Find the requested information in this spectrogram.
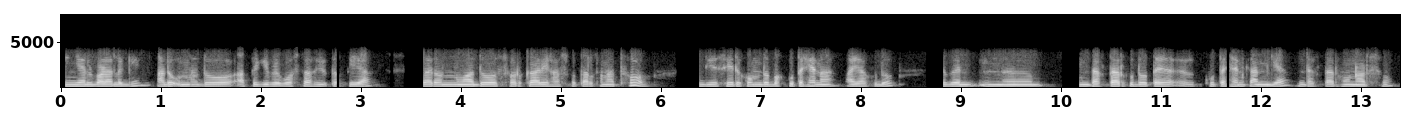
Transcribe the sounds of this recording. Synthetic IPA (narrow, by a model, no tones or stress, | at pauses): iɲɛlbaɽaləɡit̪̚ad̪ɔunad̪ɔapɛɡɛbɛbɔst̪ʰaɦujuʔt̪ɔpɛja | kaɾɔnːɔwad̪ɔsɔɾkaɾiɦaspat̪alkanat̪ʰɔ | d̪ijɛsɛjɾɔkɔmd̪ɔbakut̪ɛɦɛnaːjakud̪ɔ | t̪ɛbɛn | ɖak̚t̪aɾkud̪ɔkut̪ɛɦɛnkanɡɛjaɖak̚t̪aɾɦɔnaɾsɔ̃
